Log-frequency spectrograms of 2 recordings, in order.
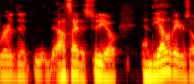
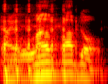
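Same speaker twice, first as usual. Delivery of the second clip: slow, laughing mock adoration; laughing gushing; slower than usual. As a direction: gush it through a laugh. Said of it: "I was like".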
